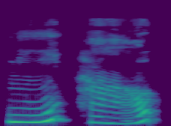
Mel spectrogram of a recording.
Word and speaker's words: 你好: How do we pronounce 你好? It's 你好, 你好.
